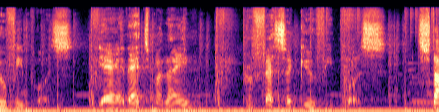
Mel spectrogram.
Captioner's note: British accent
